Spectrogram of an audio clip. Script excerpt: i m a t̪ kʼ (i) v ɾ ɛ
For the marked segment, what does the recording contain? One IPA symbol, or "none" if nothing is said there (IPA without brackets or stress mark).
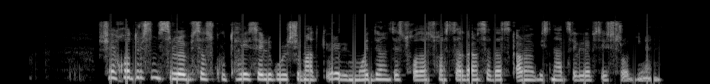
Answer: i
